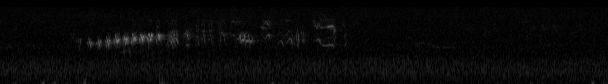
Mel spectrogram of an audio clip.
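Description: A songbird sings one phrase of about two and a half seconds: a rapid run of high notes followed by a few varied notes. A few soft low thumps come in under it.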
